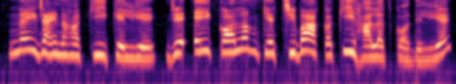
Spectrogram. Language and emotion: Maithili, disgusted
